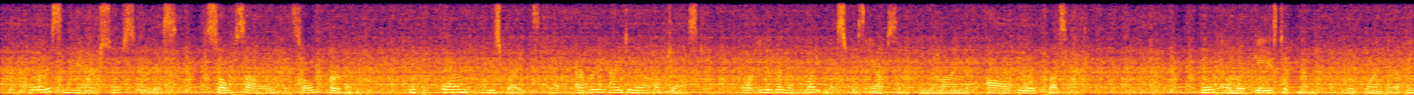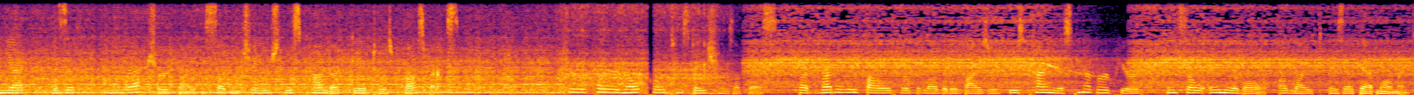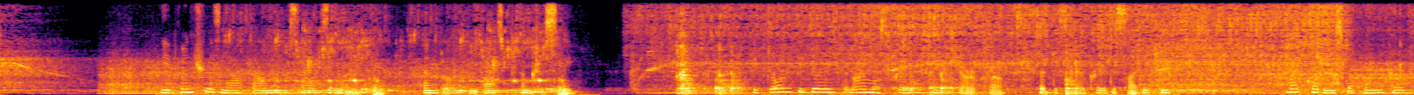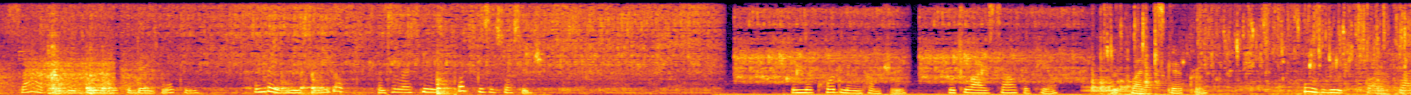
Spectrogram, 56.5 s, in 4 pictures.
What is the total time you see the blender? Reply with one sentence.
You can hear the blender for 44 seconds altogether.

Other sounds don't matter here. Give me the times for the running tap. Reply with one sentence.
You can hear the running tap from 30.2 to 56.4 s.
